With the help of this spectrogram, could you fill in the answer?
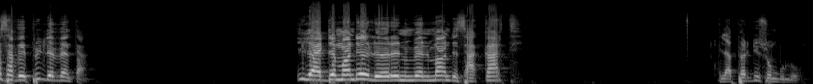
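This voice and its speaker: High-voiced man rallying comrades. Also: a bit bright. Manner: militant, repetitive rallying address to comrades. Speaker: activist speaker for undocumented migrants. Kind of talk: speech at a solidarity evening. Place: meeting hall.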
